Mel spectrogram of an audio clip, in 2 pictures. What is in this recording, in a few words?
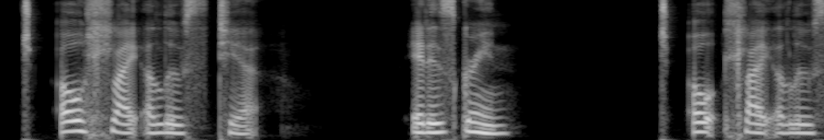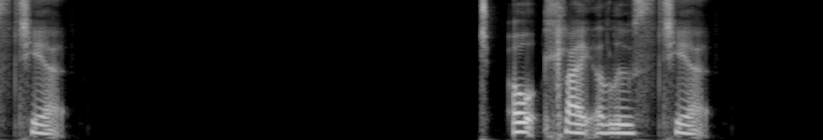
It is green c̓uɬəʔalus tiʔəʔ, Lushootseed; cedar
